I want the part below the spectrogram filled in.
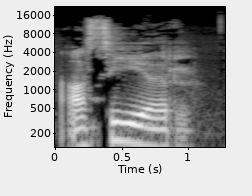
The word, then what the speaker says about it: عصير: Juice means عصير, عصير. I want juice, بدي عصير. Make sure to pronounce the R, it's a rolling R. And then the عين, it's like a throat letter.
